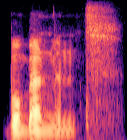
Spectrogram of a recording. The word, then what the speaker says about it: bombardment: good and thumb good bombardment right so is the be silent in bombardment yes or no nope bow bow it's not yeah place that one down six To Go mr.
